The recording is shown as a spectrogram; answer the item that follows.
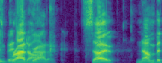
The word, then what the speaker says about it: Braddock: No, the answer is Braddock. Yeah, because if you say it with an English accent, like haddock. Braddock. Well, how do you say haddock? I didn't. Haddock. It's the same. It's Braddock, like haddock.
